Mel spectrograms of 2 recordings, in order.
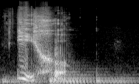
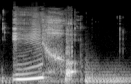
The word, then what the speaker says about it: hijo: Hijo. Again, the H is silent, just like in hola. Hijo. And J always sounds like ha ha ha.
